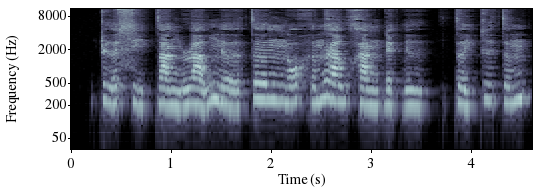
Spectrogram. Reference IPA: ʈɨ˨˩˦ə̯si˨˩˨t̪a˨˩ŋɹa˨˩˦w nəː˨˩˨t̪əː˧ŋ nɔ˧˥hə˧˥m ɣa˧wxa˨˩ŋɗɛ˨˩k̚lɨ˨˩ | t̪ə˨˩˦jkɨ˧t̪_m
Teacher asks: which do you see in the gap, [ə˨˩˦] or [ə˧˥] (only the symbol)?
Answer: ə˧˥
